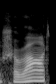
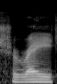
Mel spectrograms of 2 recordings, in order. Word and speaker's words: charade: So charade is quite British and charade is more American.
